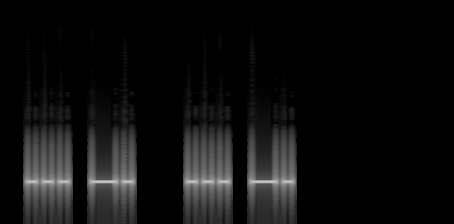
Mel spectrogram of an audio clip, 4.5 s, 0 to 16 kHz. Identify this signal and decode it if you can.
Morse code, heard as a keyed tone, about 15 wpm, 700 Hz. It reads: SN SN
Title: Abbreviations Repeated 3x - 15wpm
